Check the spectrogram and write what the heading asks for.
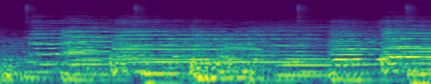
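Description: A jazz orchestra's horn section of saxophones, trumpet and trombone plays held chords that move from one to the next. Cymbal strokes sound a few times.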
